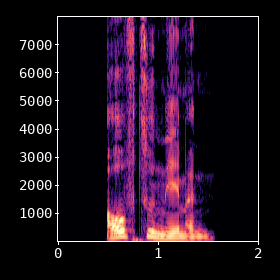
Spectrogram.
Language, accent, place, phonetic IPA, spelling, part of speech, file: German, Germany, Berlin, [ˈaʊ̯ft͡suˌneːmən], aufzunehmen, verb, De-aufzunehmen.ogg
- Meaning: zu-infinitive of aufnehmen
